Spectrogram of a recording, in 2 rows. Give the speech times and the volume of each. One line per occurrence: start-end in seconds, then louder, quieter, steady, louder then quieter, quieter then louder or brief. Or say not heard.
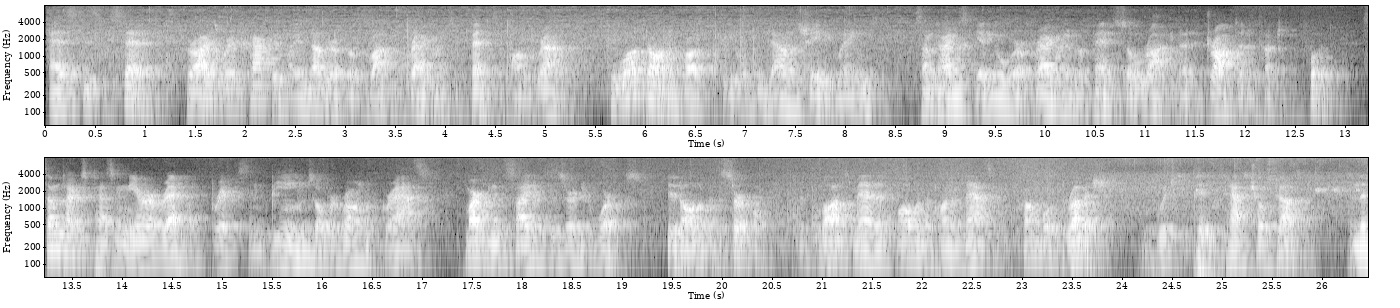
0.0-26.4 steady.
